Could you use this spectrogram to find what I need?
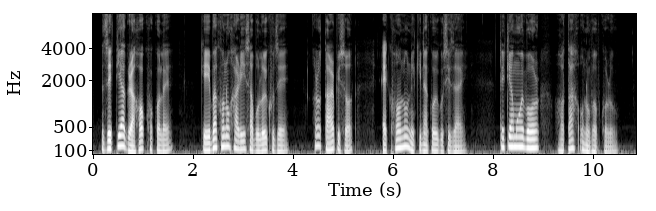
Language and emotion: Assamese, sad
